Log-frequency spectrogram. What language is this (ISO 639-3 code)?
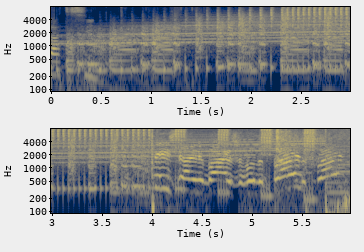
nld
